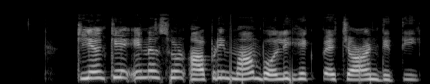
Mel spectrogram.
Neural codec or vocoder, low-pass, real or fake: vocoder, 24 kHz, 100 mel bands, Vocos; 10.8 kHz; fake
